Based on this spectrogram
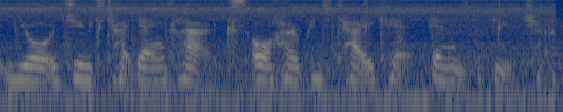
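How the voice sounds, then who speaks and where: With a British accent, a woman talks at a moderate pace amid audible room echo and noticeable background noise. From England. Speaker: nurse and video creator. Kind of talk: casual vlog talk to camera.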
